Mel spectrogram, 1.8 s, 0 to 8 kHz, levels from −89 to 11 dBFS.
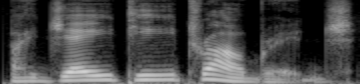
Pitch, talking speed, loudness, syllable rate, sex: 130 Hz, 135 wpm, -16 LUFS, 3.6 syllables/s, male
